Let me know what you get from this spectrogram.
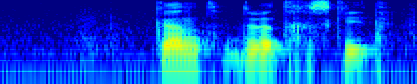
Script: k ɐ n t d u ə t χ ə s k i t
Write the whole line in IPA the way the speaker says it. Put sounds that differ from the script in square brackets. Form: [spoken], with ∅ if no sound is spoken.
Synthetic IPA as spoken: k [ə] n t d u ə t χ ə s k i t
